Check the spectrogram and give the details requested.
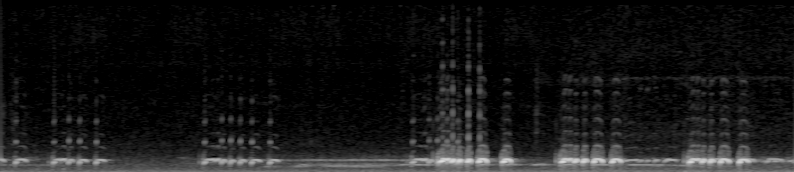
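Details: Local zebra dove, used as a lure for birds in breeding mood, giving loud, clear cooing: phrases of rapid rolling coos followed by a drawn-out tone, repeated several times with overlapping calls from another dove.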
